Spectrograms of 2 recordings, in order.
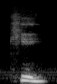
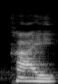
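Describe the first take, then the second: First: The vowel sounds like 'ee'. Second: The vowel sounds like 'eye'. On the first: The speaker calls it right. "I is always going to be ki" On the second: The speaker calls it wrong. "not, uh, you know, kai or whatever"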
